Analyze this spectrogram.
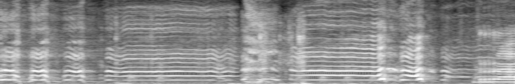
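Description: A girl crying in loud, wavering sobs and wails, the pitch bending up and down in drawn-out cries broken by short catches of breath, continuing throughout.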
